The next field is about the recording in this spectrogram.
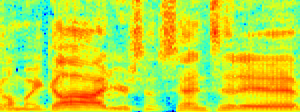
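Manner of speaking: ordinary talk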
